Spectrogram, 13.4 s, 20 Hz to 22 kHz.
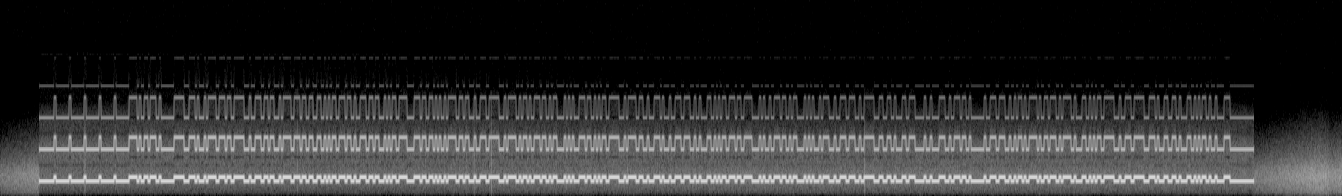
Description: RTTY (50 baud, 450 Hz shift), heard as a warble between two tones, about 2000 Hz centre, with static crashes. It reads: THE TALE IS ALSO RELATED BY STEPHANUS OF BYZANTIUM, AND EUSTATHIUS.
